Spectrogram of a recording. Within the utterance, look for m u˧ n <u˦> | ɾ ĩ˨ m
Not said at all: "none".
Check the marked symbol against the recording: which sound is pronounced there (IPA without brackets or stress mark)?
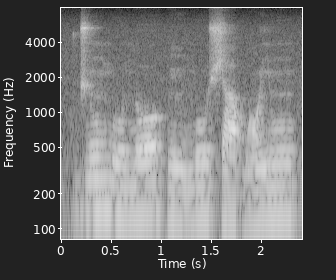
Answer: o˦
